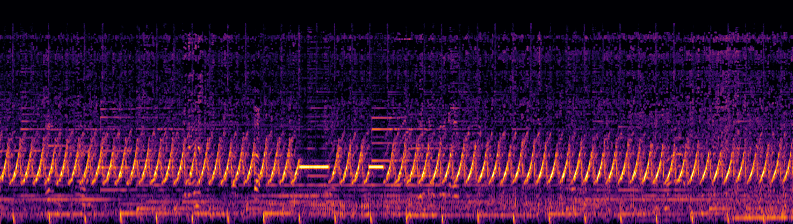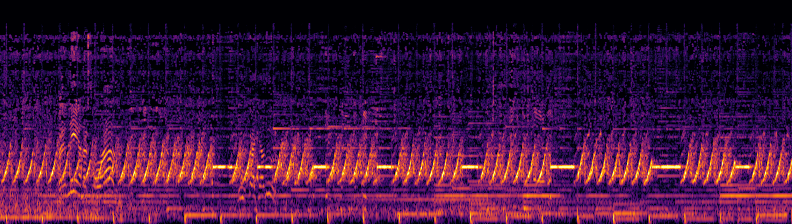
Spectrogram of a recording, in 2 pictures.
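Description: Fire engine siren in yelp mode, heard from the truck's own cab: quick rising sweeps repeat several times a second, broken now and then by a short steady held tone.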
